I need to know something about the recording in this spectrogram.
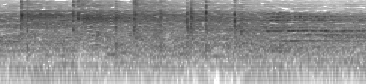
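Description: Table tennis ball knocked back and forth in a doubles rally: several sharp taps of ball on bats and table, a few tenths of a second apart.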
